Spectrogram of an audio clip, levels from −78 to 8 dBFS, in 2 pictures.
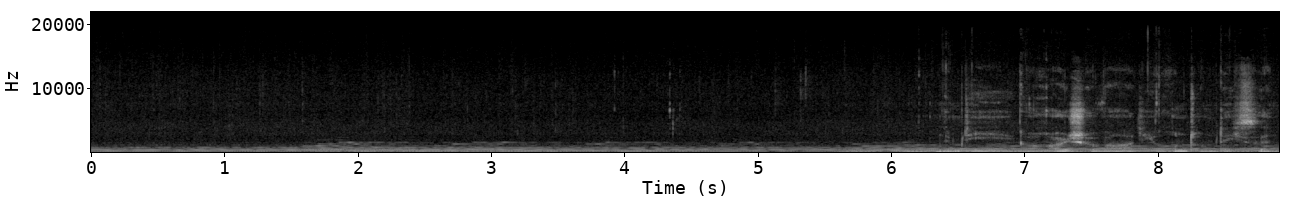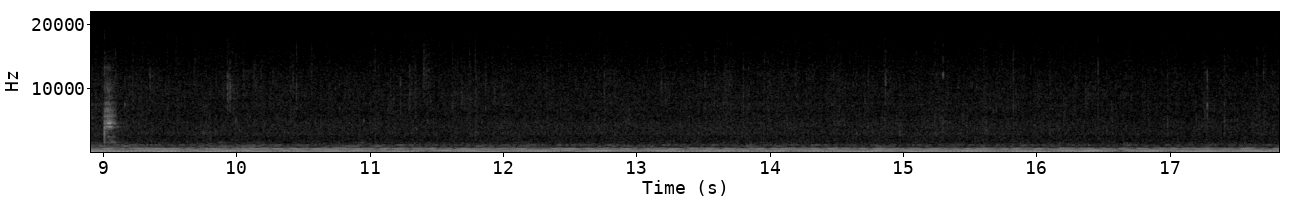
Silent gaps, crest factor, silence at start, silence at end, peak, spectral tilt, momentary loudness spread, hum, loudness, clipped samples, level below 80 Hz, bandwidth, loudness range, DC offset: none; 26 dB; 0 s; 0 s; -8 dBFS; -4 dB/octave; 12 LU; none; -34 LUFS; under 0.1%; -54 dBFS; over 20 kHz; 11 LU; under 0.1%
